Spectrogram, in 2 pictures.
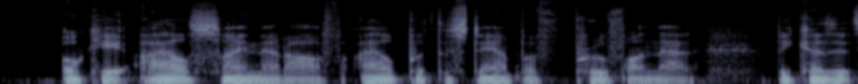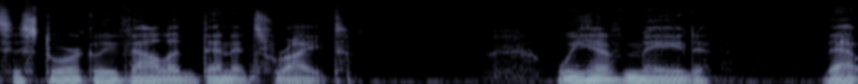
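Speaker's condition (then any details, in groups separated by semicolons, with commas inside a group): No condition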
